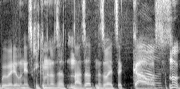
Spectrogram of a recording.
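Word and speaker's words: Kaos: несколько минут назад называется каос ну пишется Я так понимаю как хаос чаос хаос называется хаос да Но именно каос Ну так пому Что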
